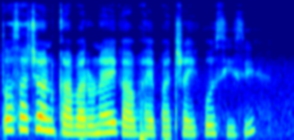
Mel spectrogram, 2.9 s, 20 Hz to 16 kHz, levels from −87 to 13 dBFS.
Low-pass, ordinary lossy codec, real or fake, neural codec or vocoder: 14.4 kHz; Opus, 64 kbps; real; none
